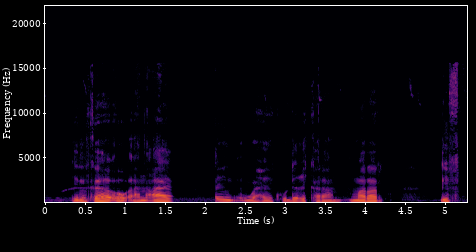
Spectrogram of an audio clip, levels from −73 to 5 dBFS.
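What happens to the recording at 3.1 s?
At 3.1 s you're in the middle of a jitter buffer speed-up, running from 2.25 to 4.29 s. The receiver had too much audio queued, so it trimmed short pitch-period chunks over and over, about a fifth of a second in total. The speech plays about 10% faster at the same pitch and sounds a bit rushed.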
